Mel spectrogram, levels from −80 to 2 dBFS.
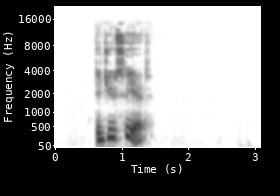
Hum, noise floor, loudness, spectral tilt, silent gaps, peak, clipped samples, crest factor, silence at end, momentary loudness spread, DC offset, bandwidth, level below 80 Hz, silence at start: none; -68 dBFS; -19 LUFS; -3.5 dB/octave; none; -4 dBFS; under 0.1%; 20 dB; 1.7 s; 9 LU; under 0.1%; 16 kHz; -60 dBFS; 0.6 s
